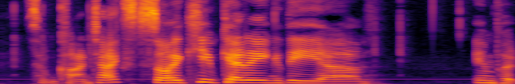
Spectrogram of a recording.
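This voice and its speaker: This woman has a medium pitch and an animated tone. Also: very clean recording, silent background. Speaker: gaming youtuber. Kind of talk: let's play commentary. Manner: varying loudness.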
